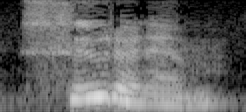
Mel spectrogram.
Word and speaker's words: pseudonym: silent another word where the p is silent is pseudonym it sounds like an S so you can see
